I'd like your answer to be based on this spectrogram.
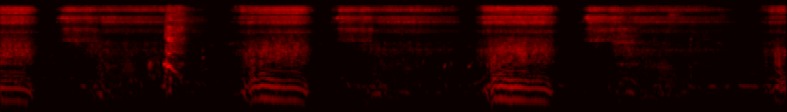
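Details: Regular rumbling snores on each inhaled breath, about three breaths in ten seconds, with quieter exhalations between; snoring.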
